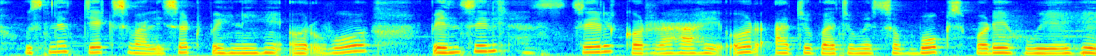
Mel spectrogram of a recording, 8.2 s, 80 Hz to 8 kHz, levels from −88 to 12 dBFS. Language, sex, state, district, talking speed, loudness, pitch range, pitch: Bhojpuri, female, Bihar, Saran, 155 wpm, -19 LUFS, 195-225 Hz, 205 Hz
